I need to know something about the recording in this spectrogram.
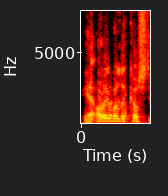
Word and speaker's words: Orihuela Costa: Is that Aurelio Costa? Aurelio Costa, you call it. That's right. It's difficult to pronounce.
